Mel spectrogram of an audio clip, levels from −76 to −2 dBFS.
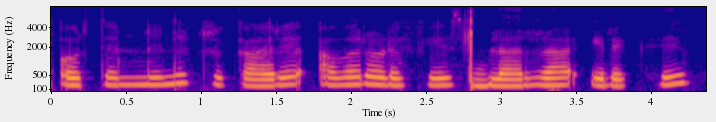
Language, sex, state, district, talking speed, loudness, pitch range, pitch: Tamil, female, Tamil Nadu, Nilgiris, 80 wpm, -25 LUFS, 195-220 Hz, 210 Hz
